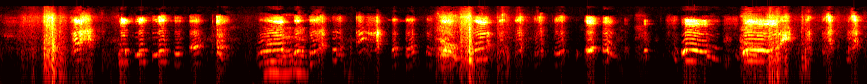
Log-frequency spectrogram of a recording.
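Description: Baby laughing hard, in many short bursts of high-pitched laughter one after another.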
